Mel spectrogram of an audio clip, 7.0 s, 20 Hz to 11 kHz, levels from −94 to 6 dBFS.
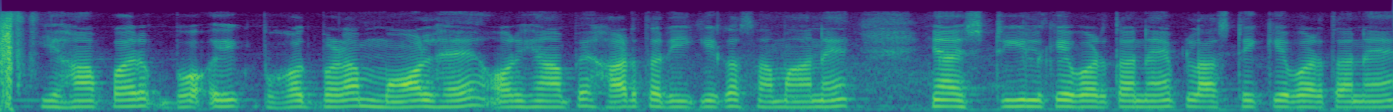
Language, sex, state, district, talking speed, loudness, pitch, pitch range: Hindi, female, Bihar, West Champaran, 205 wpm, -18 LUFS, 180 Hz, 170-185 Hz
